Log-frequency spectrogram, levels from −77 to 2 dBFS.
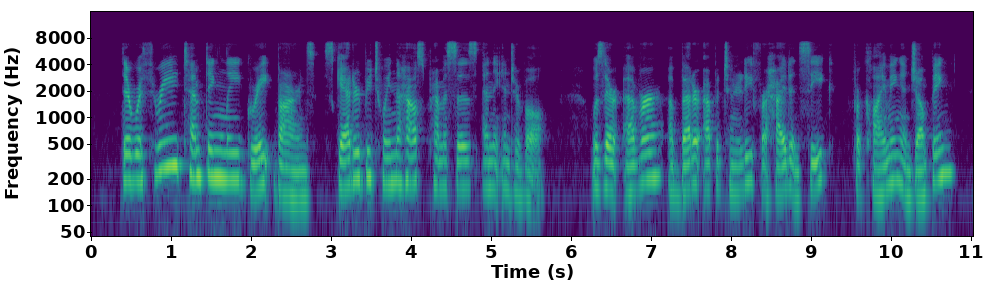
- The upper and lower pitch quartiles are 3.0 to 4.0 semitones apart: No, average, 5.3 semitones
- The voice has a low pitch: No, medium, 165 Hz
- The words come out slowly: No, average, 150 wpm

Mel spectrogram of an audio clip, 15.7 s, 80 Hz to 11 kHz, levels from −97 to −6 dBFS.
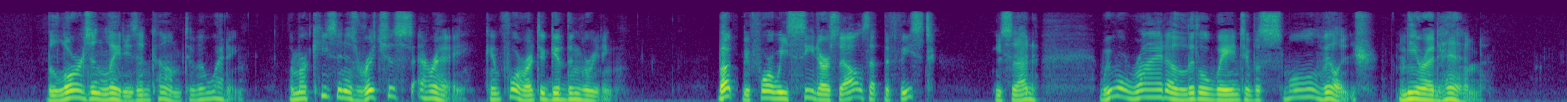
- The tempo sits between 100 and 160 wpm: No, average, 170 wpm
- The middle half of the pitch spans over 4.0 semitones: Yes, average, 4.7 semitones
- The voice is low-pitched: No, medium, 150 Hz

